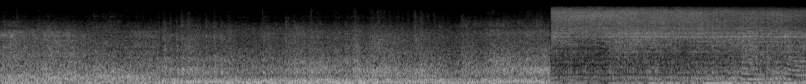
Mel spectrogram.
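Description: Freight train cars rolling past with a steady rumble of wheels on rail. About five and a half seconds in, the sound changes abruptly to a bright, steady hiss as a diesel locomotive approaches on the adjacent track.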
